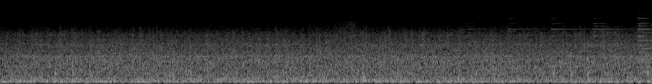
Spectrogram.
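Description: Trains running in the Soviet-era city-building game Workers & Resources: Soviet Republic, a steady dense rumble of rolling rail wagons with faint clickety-clack and occasional high metallic squeals, continuous and loud with no talk.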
